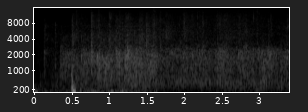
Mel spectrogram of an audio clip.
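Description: An audience applauds steadily to welcome a speaker who has come from Vienna, a dense wash of many hands clapping at even volume for several seconds, with one sharper low thump near the start and no talking.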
